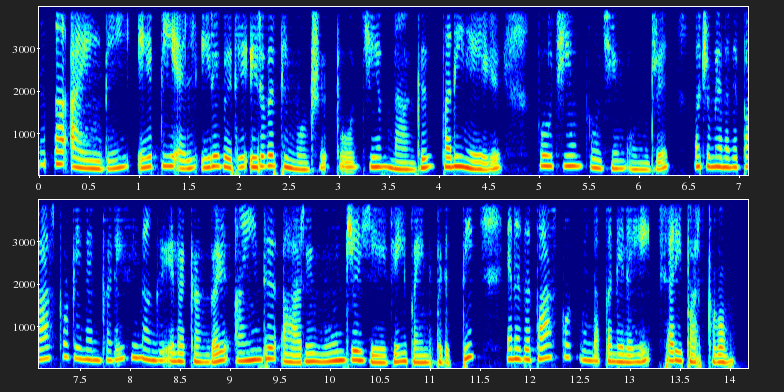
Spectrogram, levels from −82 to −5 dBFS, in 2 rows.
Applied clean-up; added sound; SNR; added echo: neural mask model DeepFilterNet 3.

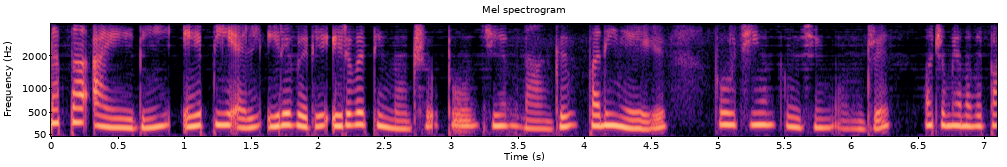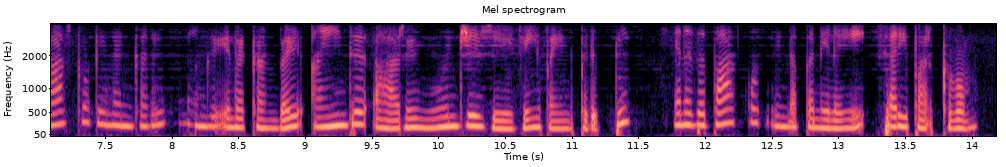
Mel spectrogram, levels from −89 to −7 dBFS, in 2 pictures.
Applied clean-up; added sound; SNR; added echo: neural separator model SepFormer WHAM!.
